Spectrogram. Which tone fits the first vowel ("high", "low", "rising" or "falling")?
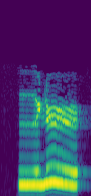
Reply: low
